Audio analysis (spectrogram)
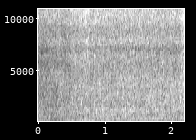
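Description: Steady roar of ocean surf with wind buffeting, a continuous wash of breaking waves close by, no voices.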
